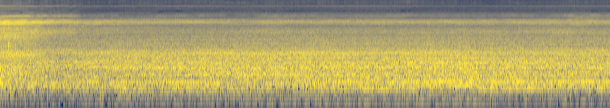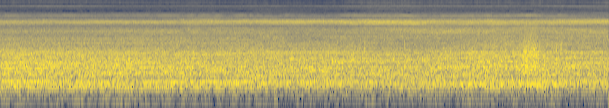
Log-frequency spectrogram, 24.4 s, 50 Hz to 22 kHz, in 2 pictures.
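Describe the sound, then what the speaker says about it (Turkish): A Dyson V12 cordless vacuum cleaner runs indoors with a loud, even, high-pitched whir that starts abruptly and holds steady for over twenty seconds with no talk. "Hemen açıyorum süpürgeyi."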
